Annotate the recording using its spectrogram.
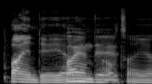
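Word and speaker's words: Bayındır: Bayandir, yeah.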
